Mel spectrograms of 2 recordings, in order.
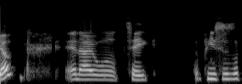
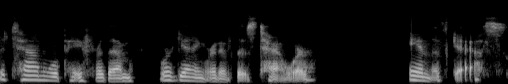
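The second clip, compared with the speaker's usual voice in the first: quietly muttered under breath, aside; 4 semitones lower than usual. After promising the kids they will pay, speaker adds a remark muttered under breath. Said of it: "And under my breath".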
